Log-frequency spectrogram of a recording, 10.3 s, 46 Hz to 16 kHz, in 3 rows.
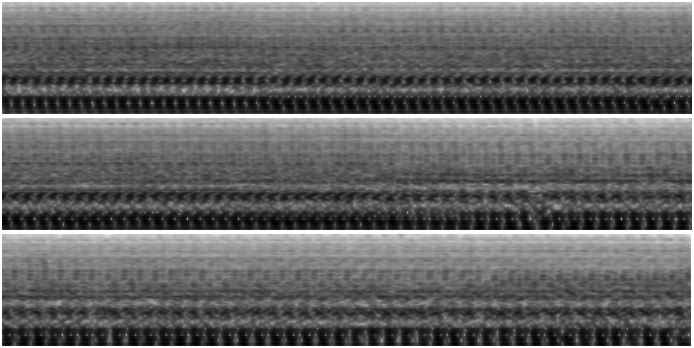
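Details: Yamaha XT 600 (43F) cold idle: lumpy uneven single-cylinder beat with busy mechanical rattle on top; abnormal engine noise, cause unclear.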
